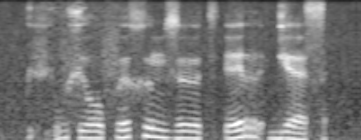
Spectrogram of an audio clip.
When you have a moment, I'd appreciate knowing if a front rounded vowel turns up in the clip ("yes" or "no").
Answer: yes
